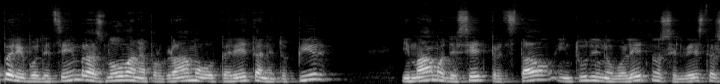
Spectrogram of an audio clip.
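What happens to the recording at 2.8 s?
Nothing goes wrong at 2.8 s; the speech there plays through intact, with no dropout, glitch or other fault at that moment.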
